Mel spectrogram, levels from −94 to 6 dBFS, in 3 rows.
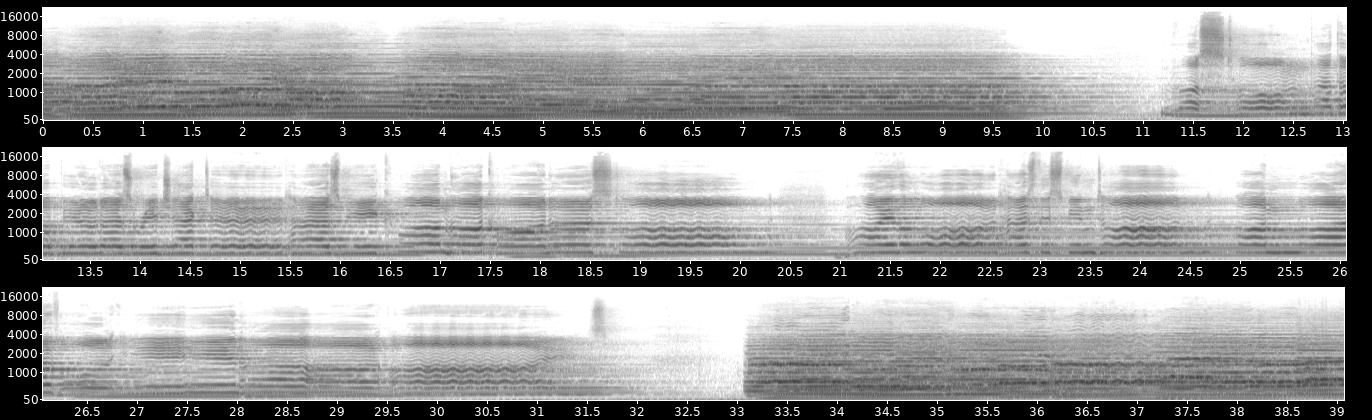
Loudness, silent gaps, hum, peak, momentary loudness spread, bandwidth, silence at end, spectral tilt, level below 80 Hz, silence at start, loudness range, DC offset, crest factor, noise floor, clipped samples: -29 LUFS; none; none; -12 dBFS; 14 LU; 17.5 kHz; 0 s; -5 dB/octave; -56 dBFS; 0 s; 10 LU; under 0.1%; 18 dB; -60 dBFS; under 0.1%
